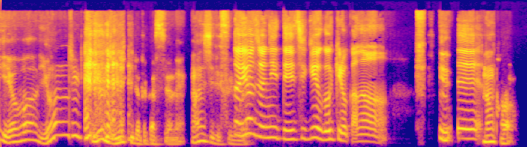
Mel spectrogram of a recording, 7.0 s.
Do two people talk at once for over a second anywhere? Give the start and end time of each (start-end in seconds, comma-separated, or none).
none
